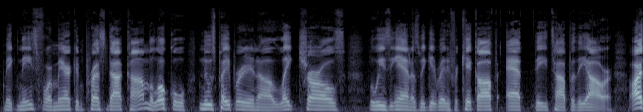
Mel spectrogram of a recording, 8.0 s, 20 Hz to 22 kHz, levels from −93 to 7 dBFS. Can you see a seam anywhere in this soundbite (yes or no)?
yes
